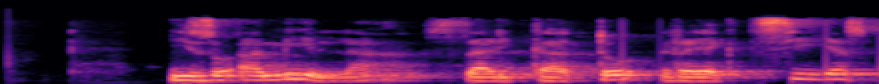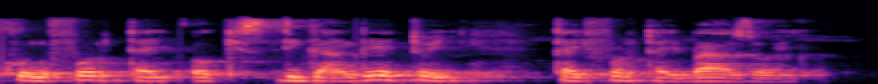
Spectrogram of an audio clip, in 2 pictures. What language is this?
Esperanto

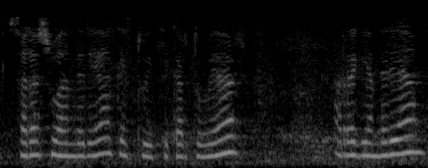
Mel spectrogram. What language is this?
Basque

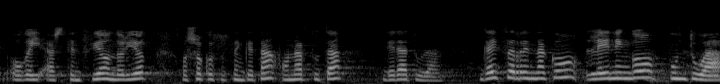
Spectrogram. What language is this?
Basque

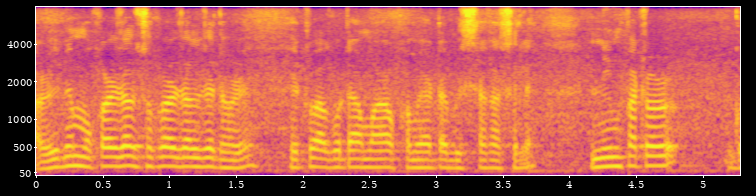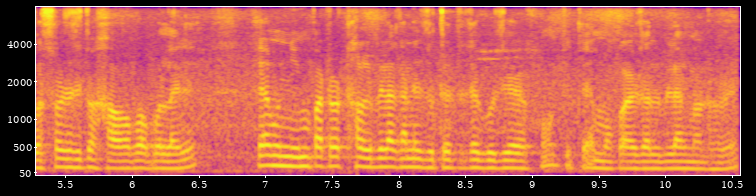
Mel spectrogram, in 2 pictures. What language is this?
Assamese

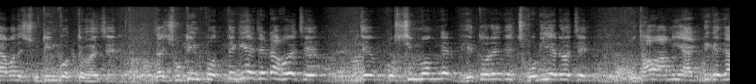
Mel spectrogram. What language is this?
Bangla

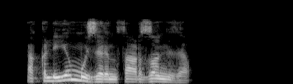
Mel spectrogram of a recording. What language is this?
Kabyle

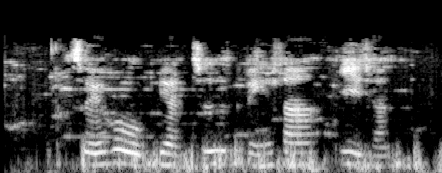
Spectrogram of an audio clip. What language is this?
Chinese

